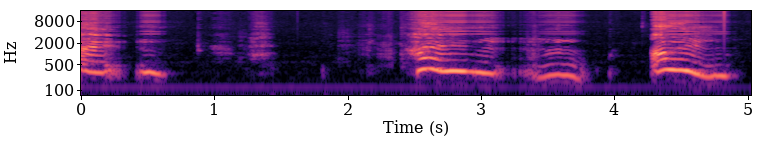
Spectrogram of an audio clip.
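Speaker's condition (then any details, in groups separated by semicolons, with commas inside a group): Cerebral palsy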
